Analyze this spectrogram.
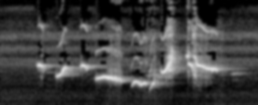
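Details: Kacer, or Oriental magpie-robin, an untrained spotted young bird, recorded to stimulate other birds. A run of varied clear whistles, first falling, then a scratchy twittering flourish, about eight notes in under three seconds, with no background noise.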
